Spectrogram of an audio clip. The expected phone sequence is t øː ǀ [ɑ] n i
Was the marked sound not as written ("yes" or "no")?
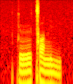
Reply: no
